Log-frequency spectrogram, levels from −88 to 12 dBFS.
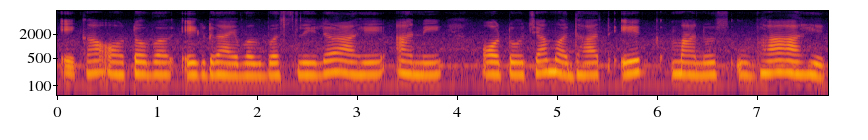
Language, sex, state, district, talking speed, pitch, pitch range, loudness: Marathi, female, Maharashtra, Gondia, 100 wpm, 195 Hz, 190-205 Hz, -16 LUFS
